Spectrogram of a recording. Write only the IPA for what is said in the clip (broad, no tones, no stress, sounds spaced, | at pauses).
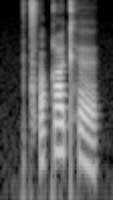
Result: t͡sʼ ĩ q i kʰ ɛ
